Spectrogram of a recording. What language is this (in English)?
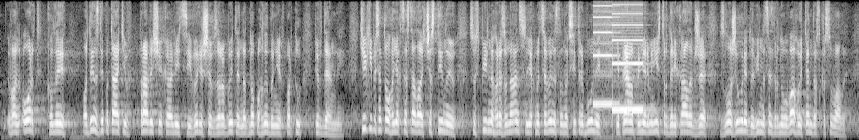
Ukrainian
